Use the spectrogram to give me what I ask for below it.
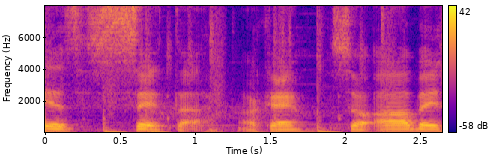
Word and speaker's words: zeta: And the way they say it is Zeta. Okay. So, Abe say it's Zeta. I'll make sure I put that right up there. Zeta. Zeta. Not Zeta, but Zeta. Okay. So the letter Z is Zeta, alright?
